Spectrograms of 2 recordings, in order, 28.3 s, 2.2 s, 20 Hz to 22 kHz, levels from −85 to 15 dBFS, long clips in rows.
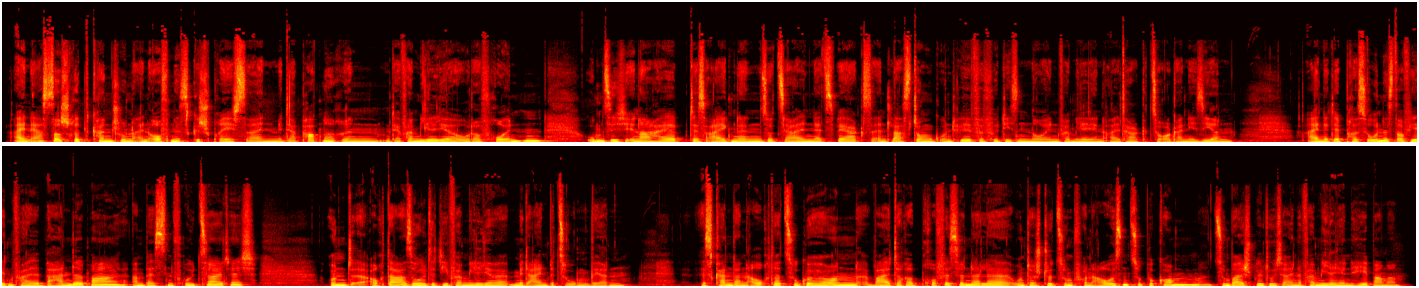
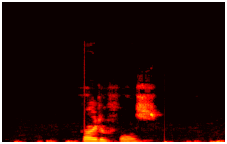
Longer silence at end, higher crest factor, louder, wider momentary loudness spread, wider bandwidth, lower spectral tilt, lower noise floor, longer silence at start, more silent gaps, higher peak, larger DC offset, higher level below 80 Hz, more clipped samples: first, 0.15 s vs 0 s; about the same, 18 dB vs 20 dB; first, -19 LUFS vs -23 LUFS; second, 6 LU vs 22 LU; first, 18 kHz vs 9.8 kHz; first, -5.5 dB/octave vs -3 dB/octave; about the same, -47 dBFS vs -48 dBFS; about the same, 0.1 s vs 0.1 s; neither; first, -2 dBFS vs -6 dBFS; neither; about the same, -56 dBFS vs -52 dBFS; neither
